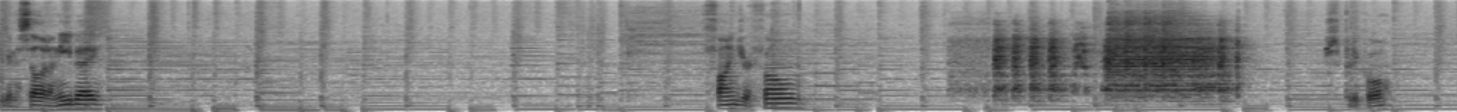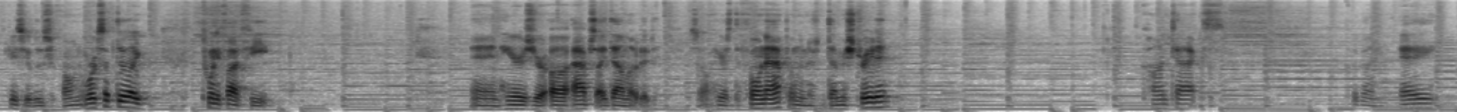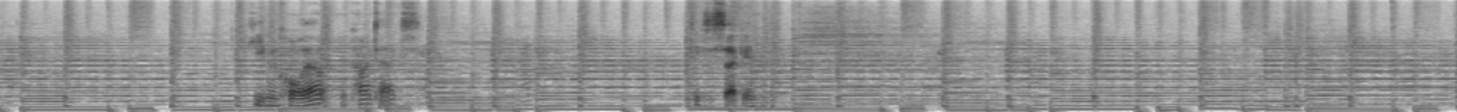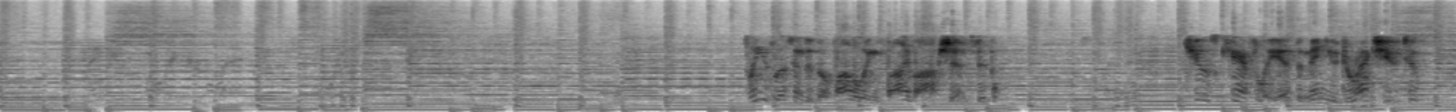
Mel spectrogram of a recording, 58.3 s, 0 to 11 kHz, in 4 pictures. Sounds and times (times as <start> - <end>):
Speech: 0.0 - 1.1, 7.1 - 8.1, 13.2 - 14.0, 14.6 - 17.4, 19.3 - 23.6, 26.0 - 26.8, 28.0 - 29.0, 31.7 - 33.4, 36.0 - 36.8, 51.2 - 53.8, 55.6 - 58.0
Music: 0.0 - 58.2
Inside, small room: 5.8 - 24.2.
